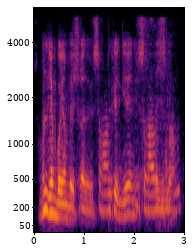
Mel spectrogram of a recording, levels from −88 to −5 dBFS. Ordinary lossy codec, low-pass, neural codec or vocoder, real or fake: AAC, 24 kbps; 5.4 kHz; codec, 24 kHz, 0.9 kbps, WavTokenizer, medium speech release version 1; fake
